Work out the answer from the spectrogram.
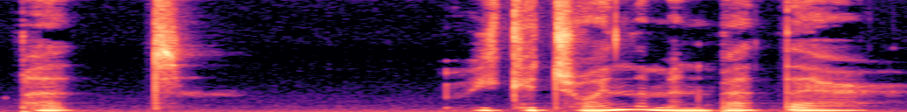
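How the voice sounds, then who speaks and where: A woman voicing a playful, possessive demon in a soft, breathy, coaxing whisper for an ASMR roleplay. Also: on the high side, steady tone, heavily acted. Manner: slow, coaxing, teasing.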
